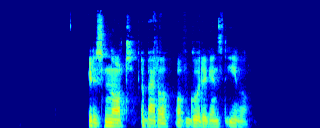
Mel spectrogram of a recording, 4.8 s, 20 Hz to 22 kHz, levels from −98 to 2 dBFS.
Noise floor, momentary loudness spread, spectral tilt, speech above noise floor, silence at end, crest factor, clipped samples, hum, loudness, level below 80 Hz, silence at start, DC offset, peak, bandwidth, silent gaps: under -90 dBFS; 10 LU; -4.5 dB/octave; over 51 dB; 1.1 s; 24 dB; under 0.1%; none; -39 LUFS; -76 dBFS; 1.35 s; under 0.1%; -18 dBFS; 15 kHz; none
